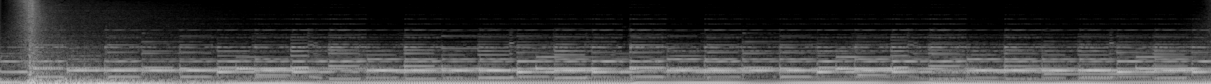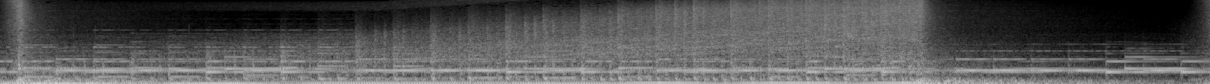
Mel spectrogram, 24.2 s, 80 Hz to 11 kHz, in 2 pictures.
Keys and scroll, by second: 24.1 alt+w.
